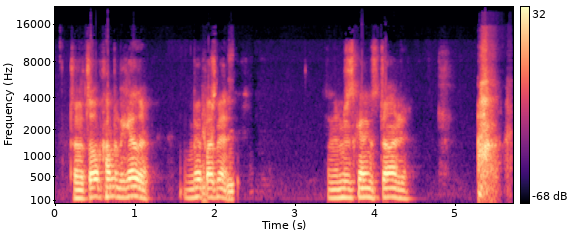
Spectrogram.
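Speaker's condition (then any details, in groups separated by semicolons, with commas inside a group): ALS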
